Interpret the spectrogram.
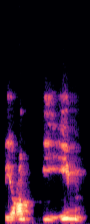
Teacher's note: Birabbihim hi di bawah di pangkal tenggorokan kita, bukan birabbihim him ya, itu masuk ke khaisyah.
